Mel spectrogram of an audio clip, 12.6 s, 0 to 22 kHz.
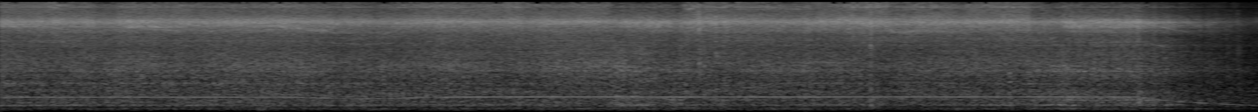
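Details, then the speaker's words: Restored Electrolux D820M (Lux 1 Royal) vacuum, test without hose or wand: steady mid-pitched hum over rushing air hiss, then smooth wind-down at switch-off; everything works, normal running. "Alright, that's excellent news. Everything works that needs to work."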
